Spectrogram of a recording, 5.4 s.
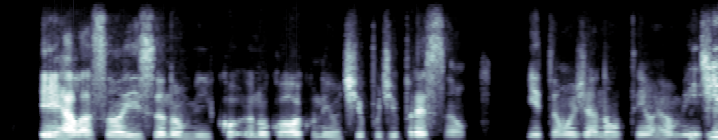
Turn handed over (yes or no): yes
